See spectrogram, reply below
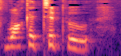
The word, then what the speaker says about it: Wakatipu: Okay, then lake's name is Wakatipu, and that's a Maori name, the indigenous people of New Zealand.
